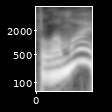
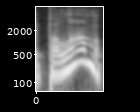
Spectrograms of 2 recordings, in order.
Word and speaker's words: Палама: И архиепископ Фессалоникийский Григорий Палама, или Палама, по-разному ставят ударение, он на нескольких соборах отстаивал православность вот этой практики исихазской.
